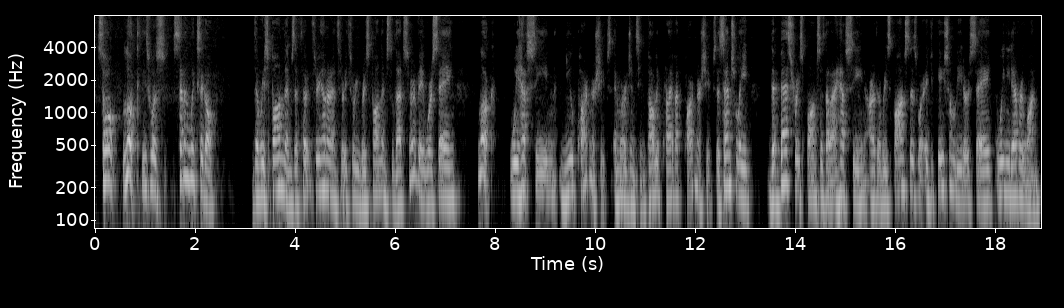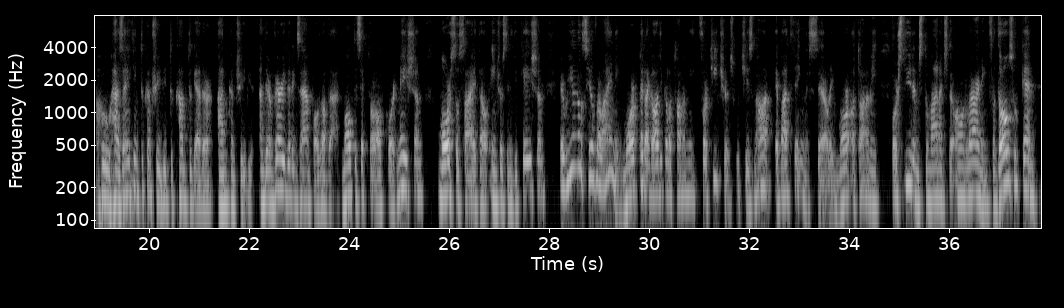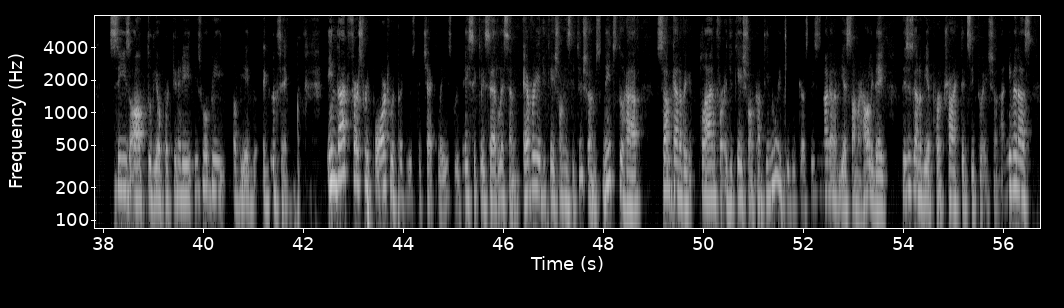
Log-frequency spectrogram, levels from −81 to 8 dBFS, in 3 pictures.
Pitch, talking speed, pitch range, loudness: 160 Hz, 170 wpm, 145-180 Hz, -26 LUFS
